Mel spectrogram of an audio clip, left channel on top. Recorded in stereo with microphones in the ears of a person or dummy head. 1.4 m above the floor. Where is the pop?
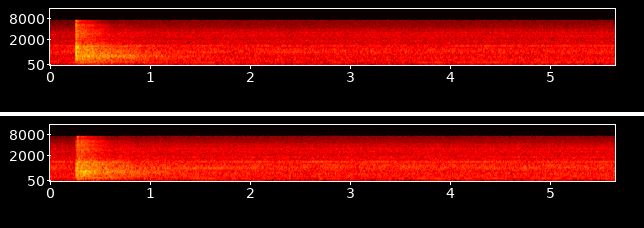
70° left (ahead or behind), 3 m.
